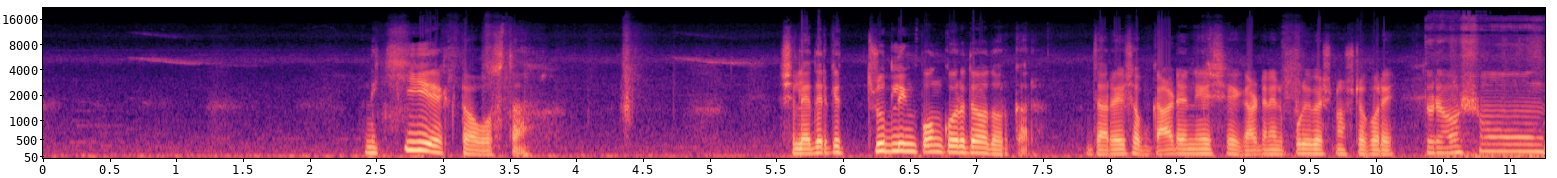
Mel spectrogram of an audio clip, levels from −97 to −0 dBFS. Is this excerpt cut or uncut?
cut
